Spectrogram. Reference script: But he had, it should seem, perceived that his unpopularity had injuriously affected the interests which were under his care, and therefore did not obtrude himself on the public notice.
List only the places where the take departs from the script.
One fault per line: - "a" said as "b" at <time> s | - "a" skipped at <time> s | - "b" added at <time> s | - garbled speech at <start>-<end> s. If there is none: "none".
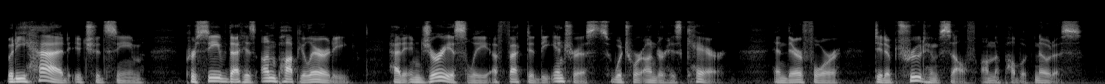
- "not" skipped at 8.9 s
